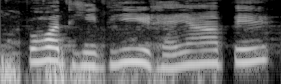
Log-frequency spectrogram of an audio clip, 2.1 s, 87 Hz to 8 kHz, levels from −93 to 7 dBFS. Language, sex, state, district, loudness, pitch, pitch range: Hindi, female, Uttar Pradesh, Muzaffarnagar, -18 LUFS, 270 Hz, 240-290 Hz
